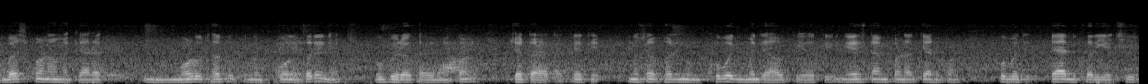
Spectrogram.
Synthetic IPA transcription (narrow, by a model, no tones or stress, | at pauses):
bəspəɳəmekjaɾek | moɽũt̪ʰət̪ũt̪omekonkəɾine | ubʱiɾəkʰaʋinẽpəɳ | d͡ʒət̪aɦət̪a̰d͡ʒet̪ʰi | musapʰəɾinũkʰubd͡ʒməd͡ʒaːʋt̪iɦət̪ineksʈaimpəɳət̪jaɾẽpəɳ | kʰubd͡ʒ | jad̪kəɾijet͡ʃʰie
